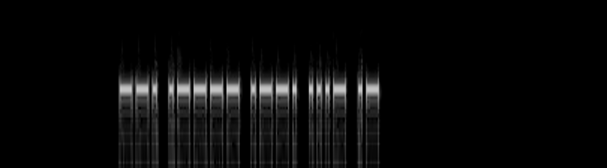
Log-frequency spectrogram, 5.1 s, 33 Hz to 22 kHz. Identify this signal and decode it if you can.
Morse code, heard as a keyed tone, about 36 wpm, 700 Hz. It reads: G1PVA
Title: DXCC-100 Call Signs - 5 Characters - Repeated 2x - 35wpm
